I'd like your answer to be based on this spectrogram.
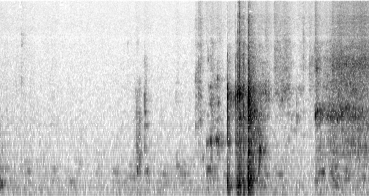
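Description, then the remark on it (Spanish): After a quiet pause, someone drinks water: a few sharp clicks and sloshing sips, then a steady soft rush of liquid. No one speaks. “A ver, un momento que voy a beber agua.”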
